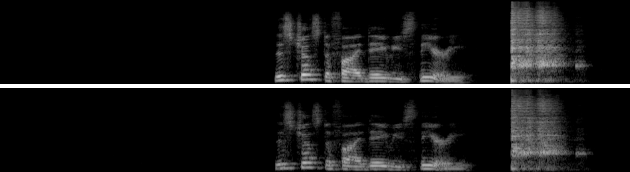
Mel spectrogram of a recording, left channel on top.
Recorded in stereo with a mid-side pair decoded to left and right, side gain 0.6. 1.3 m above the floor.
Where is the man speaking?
65° left, 0.6 m; by 4.7 s 80° left, 1.6 m.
